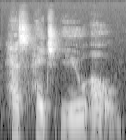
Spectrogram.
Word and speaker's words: Shuo: Of course, here in Australia, I'm not Shuo anymore. I'm Shuo. See, I even changed the pronunciation because my given name spells S-H-U-O. So Shuo makes more sense in English.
